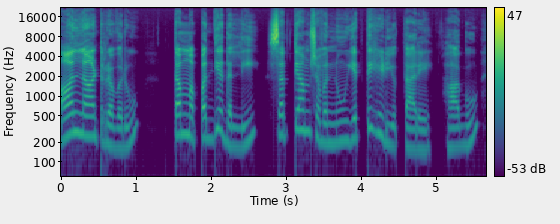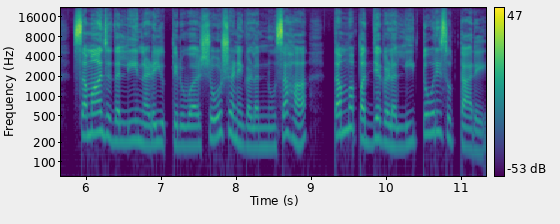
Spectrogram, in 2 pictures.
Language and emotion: Kannada, neutral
